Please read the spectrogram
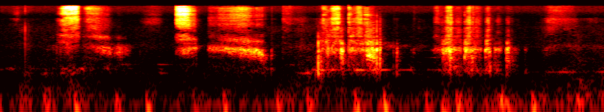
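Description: Black felt-tip marker drawing on lined notebook paper: about half a dozen short, faint strokes as lines and dots are drawn.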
